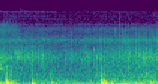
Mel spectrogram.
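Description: YT Capra mountain bike rolling down a gravel trail, heard through its mounted action camera: a few low knocks and thuds as the bike and mount take bumps, the loudest just after the start and another about a second and a half in, over a quiet rumble of tyres on gravel.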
